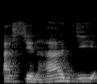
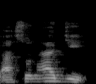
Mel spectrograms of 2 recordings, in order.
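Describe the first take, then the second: First: The vowel after the first s is i. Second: The vowel after the first s is u. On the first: "bisa juga dikatakan sin haj" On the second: "bahkan bisa juga dikatakan sun haj"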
